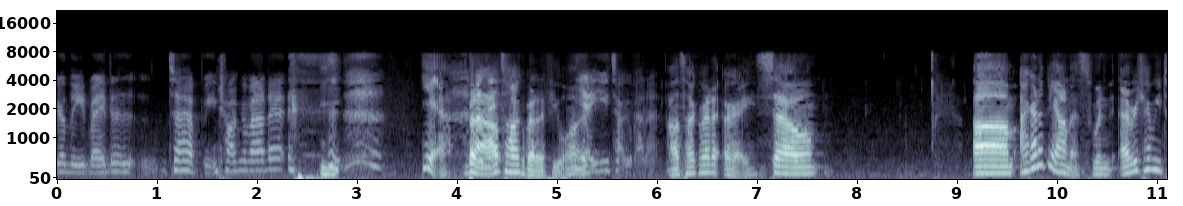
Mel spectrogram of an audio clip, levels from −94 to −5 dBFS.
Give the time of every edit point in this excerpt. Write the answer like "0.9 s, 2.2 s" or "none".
none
